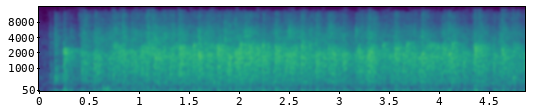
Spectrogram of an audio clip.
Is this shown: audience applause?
yes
